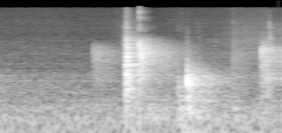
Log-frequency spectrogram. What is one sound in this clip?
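A cue tip strikes a ball with a sharp click.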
